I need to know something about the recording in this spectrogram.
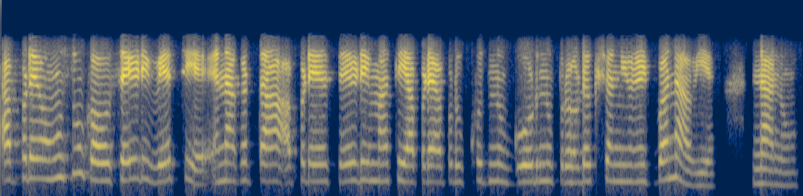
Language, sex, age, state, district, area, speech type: Gujarati, female, 18-30, Gujarat, Ahmedabad, urban, conversation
